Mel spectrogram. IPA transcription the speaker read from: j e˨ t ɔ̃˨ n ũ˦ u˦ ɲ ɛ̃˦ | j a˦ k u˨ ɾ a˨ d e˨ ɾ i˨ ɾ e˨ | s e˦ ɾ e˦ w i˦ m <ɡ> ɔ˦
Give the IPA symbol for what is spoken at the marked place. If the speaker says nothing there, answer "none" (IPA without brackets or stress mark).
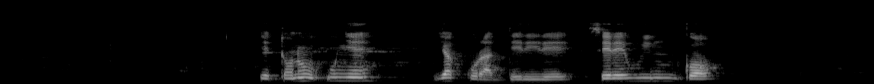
ɡ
